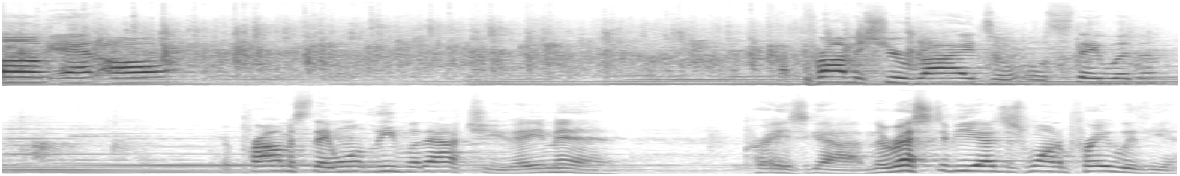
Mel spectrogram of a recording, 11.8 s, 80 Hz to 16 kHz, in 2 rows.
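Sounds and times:
church audience clapping: 0:00.0 - 0:07.3
speech: 0:04.0 - 0:05.9, 0:07.1 - 0:09.0, 0:09.6 - 0:11.7.

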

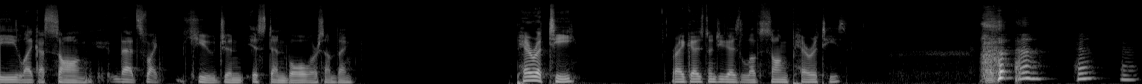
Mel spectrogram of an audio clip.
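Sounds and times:
speech: 0:00.0 - 0:03.6, 0:05.2 - 0:05.8, 0:06.7 - 0:08.6, 0:09.8 - 0:11.4
loud throat-clearing coughs: 0:09.8 - 0:10.5.

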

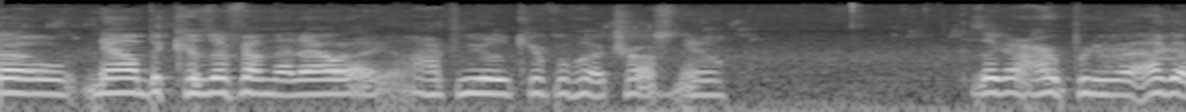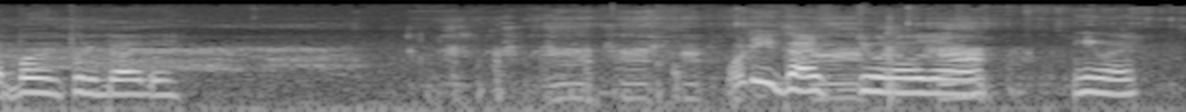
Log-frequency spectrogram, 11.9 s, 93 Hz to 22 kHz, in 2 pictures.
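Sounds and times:
speech: 0:00.0 - 0:03.8, 0:04.8 - 0:07.0, 0:08.2 - 0:11.7
steady farmyard background: 0:00.0 - 0:11.8
ducks quacking and clamoring for food: 0:05.5 - 0:11.6.

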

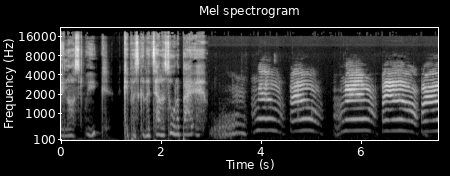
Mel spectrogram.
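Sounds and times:
speech: 0:00.0 - 0:03.4
cat meowing loudly and insistently: 0:03.5 - 0:07.5.

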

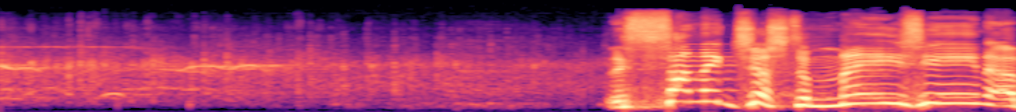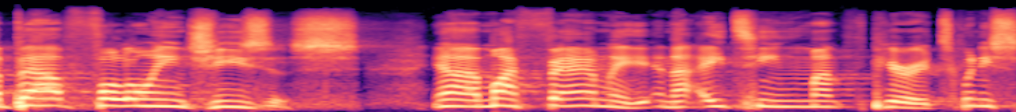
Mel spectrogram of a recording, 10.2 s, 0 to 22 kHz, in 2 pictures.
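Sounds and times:
church congregation clapping in praise: 0:00.0 - 0:04.4
speech: 0:03.0 - 0:10.1.

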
